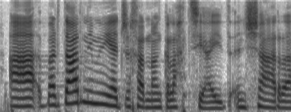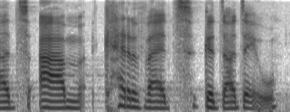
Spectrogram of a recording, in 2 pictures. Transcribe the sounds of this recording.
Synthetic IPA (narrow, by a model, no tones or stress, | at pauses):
amardarnɪmniɛdrɪχarnɔnɡlˠatʰjaɨdə̰nʃaɾadamkʰɛrðɛd̥ɡ̥ədadɪ̰w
